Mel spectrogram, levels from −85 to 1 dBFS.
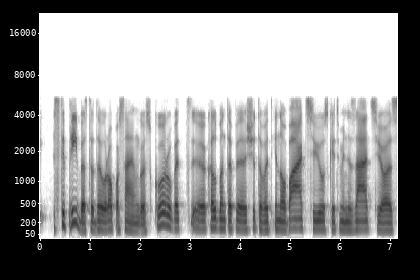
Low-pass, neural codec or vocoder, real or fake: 5.4 kHz; codec, 24 kHz, 1.2 kbps, DualCodec; fake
